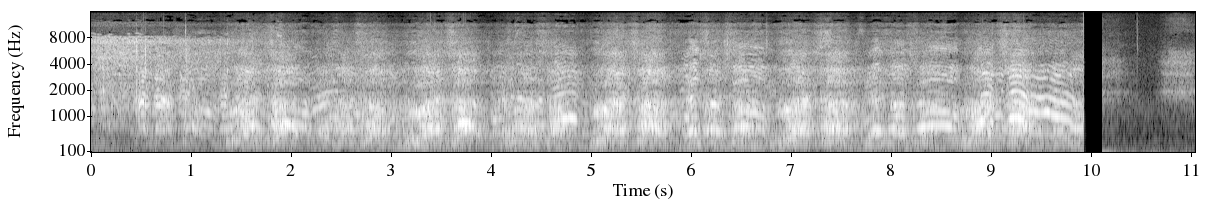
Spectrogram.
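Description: A large crowd chants loudly outdoors.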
